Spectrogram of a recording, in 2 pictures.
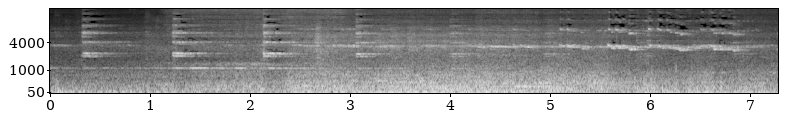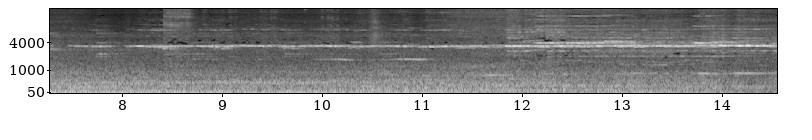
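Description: EMD F59PHI diesel locomotive and Bombardier BiLevel coaches pulling into a station. The locomotive bell rings steadily for the first few seconds while the engine passes with a low rumble. Then a steady high squeal from the wheels and brakes comes in and holds as the train slows to a stop.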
